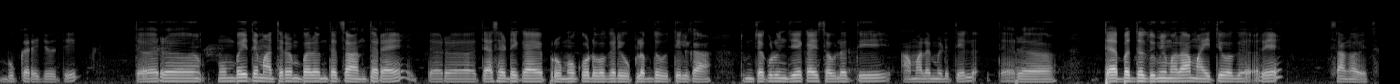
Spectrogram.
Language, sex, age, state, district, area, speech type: Marathi, male, 18-30, Maharashtra, Thane, urban, spontaneous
